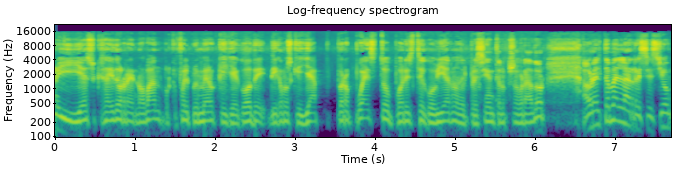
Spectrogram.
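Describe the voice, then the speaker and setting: A man's voice: fairly low pitch, pushed and bright. A man with a Mexican accent hosting a radio interview, asking long questions with many fillers and restarts. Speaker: radio host.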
